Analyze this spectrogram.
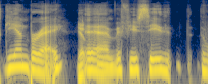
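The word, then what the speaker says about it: Guillain-Barré: to you because I fear butchering both the pronunciation and also what it means it's unusual and so it's Guillen Bray yeah if you see the word - aid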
